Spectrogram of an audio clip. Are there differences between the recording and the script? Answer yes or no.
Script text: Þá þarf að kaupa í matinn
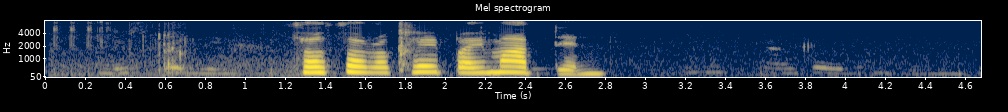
no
